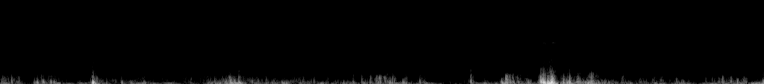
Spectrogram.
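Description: Low, irregular gurgling and rumbling from the belly: ordinary stomach growling, a normal bowel sound.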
